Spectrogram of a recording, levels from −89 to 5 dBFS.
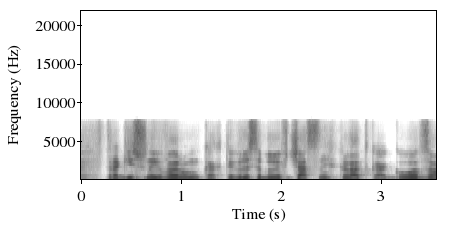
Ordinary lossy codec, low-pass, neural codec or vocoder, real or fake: none; none; codec, 16 kHz, about 1 kbps, DyCAST, with the encoder's durations; fake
